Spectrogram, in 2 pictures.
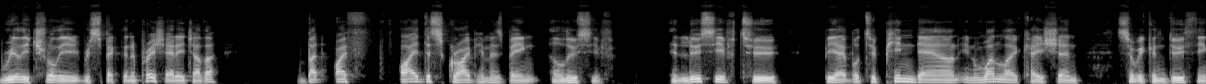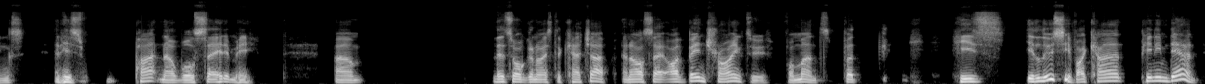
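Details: Adult man speaking; normal speech.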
